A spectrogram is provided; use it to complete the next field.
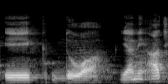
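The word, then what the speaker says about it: دعا: इसे आप क्या कहेंगे दोआ और एक और स्पेलिंग है दाल वाव अलिफ इसे हम क्या पढ़ते हैं दवा और यह है दुआ ठीक है तो वा नहीं कहना है दुआ कहना है आईन दुआ और इसे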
